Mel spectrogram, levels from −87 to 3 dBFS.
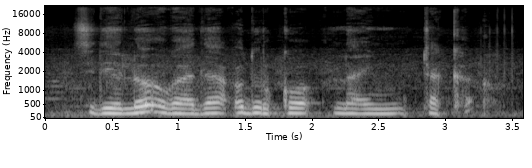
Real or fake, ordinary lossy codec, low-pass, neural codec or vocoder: real; none; none; none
